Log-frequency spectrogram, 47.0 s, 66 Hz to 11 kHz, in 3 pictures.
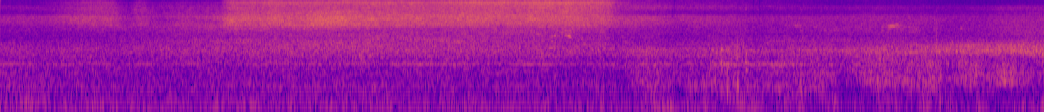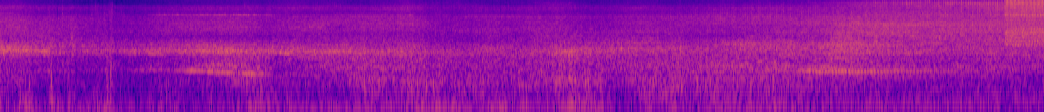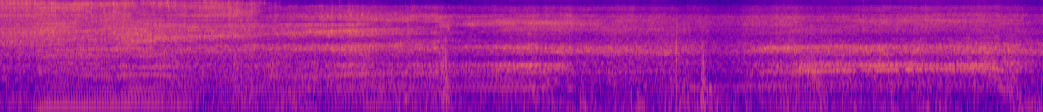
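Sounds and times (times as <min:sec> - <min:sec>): cars passing: 0:00.0 - 0:46.9
wind and tyre rumble: 0:00.0 - 0:46.9
vehicle engine running low: 0:19.2 - 0:46.9.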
